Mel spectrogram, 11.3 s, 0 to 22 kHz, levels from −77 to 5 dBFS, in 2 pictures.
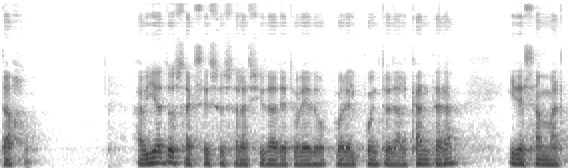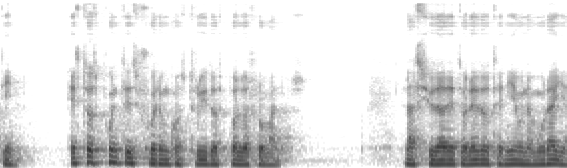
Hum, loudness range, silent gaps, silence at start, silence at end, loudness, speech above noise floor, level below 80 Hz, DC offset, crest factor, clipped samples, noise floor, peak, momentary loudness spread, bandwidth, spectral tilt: none; 2 LU; none; 0 s; 0 s; -21 LUFS; 46 dB; -50 dBFS; under 0.1%; 18 dB; under 0.1%; -66 dBFS; -4 dBFS; 9 LU; over 20 kHz; -8 dB/octave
